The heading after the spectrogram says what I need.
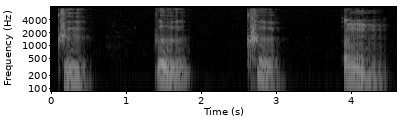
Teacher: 있습니다 자 다시 한번 발음 해볼까요 그 그 으음 하는 소리는 혀의 뒷부분과 입천장 뒤쪽에 말랑말랑한 부드러운 부분 사이에서 나는 소리입니다 이런 소리를 우리는 여린 입천장 소리라고 합니다 마지막 목청 소리입니다 목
